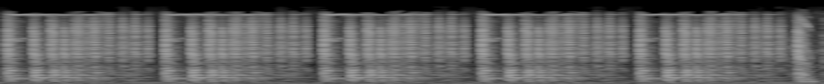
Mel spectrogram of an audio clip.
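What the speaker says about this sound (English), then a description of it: "a musical pattern of a coin falling on a table" A tape loop of a coin falling on a table: a rapid clattering rattle bouncing on the hard surface repeats in a regular looping pattern, bright and metallic, with no voices.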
